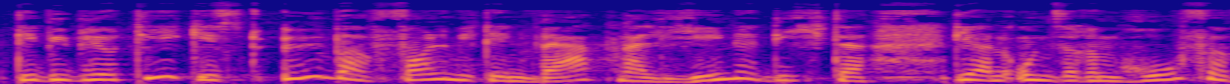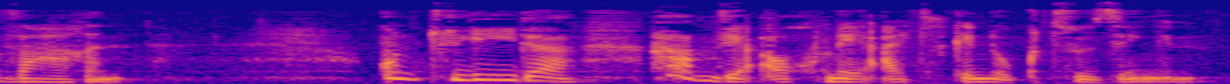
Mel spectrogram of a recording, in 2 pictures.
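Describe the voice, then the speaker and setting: A woman's voice: lowish voice, very animated, moderate pace, breathy edge. A woman playing a genteel, persuasive queen in a fantasy audio drama, speaking in a courtly, coaxing way. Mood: courtly persuasion. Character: genteel, persuasive queen of an icy northern realm.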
